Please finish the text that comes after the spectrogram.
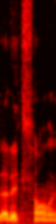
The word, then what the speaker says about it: Alexandre: We have here our guest Alexandre. I hope I did pronounce it correctly. Almost, but it's Alexandre in French. But... Alexandre, I see.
